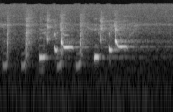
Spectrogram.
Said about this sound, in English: Oropendolas sing a startling refrain. These birds are part of the richest array of life on Earth, an extraordinary mosaic of habitats, all intricately linked and all dependent on the river system that holds one fifth of all the world's fresh water.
